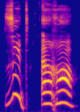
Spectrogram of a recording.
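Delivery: high, loud shriek in French; startled scream. A narrator's reading. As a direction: shriek at the sudden sight of a rat. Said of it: "Yasmina screamed".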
